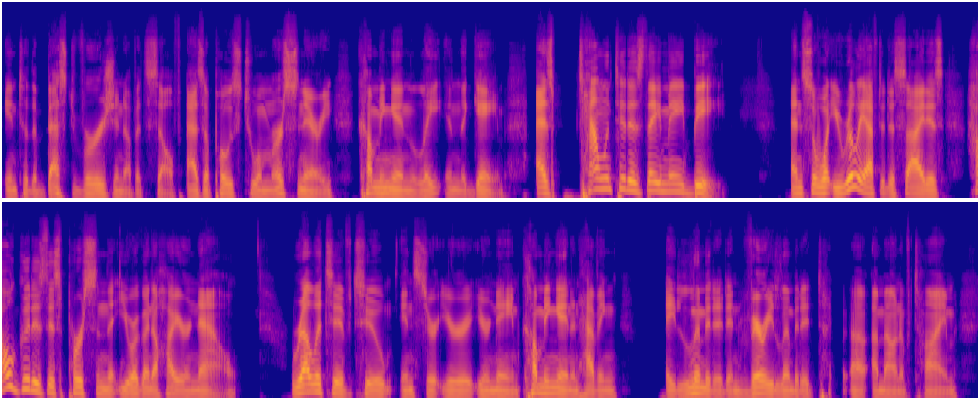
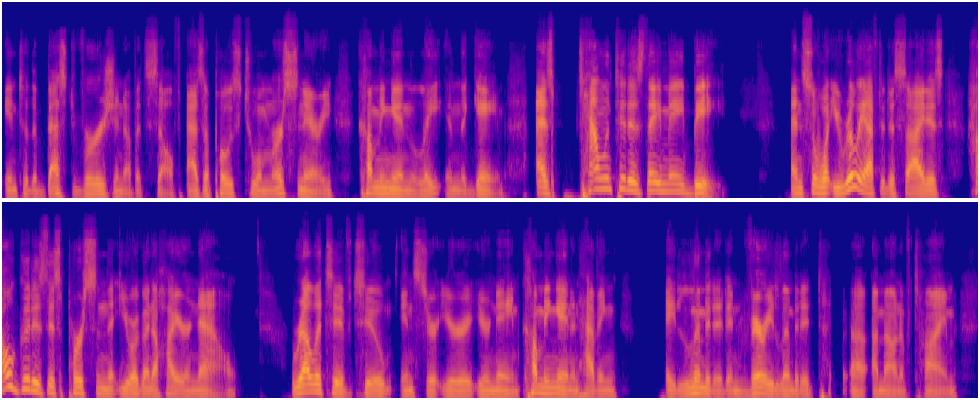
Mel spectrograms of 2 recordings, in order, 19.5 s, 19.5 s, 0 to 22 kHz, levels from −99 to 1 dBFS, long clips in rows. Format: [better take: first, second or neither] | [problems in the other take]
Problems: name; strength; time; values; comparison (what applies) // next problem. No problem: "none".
first | garbled, watery; slightly; nothing above 17.5 kHz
